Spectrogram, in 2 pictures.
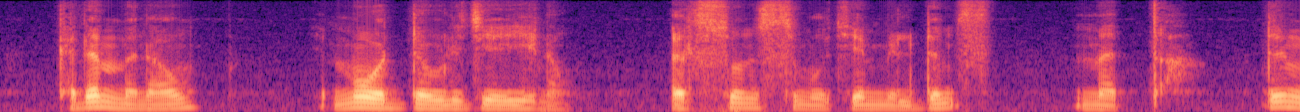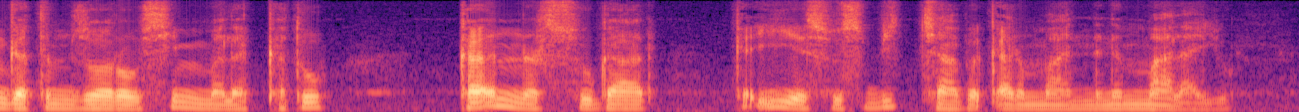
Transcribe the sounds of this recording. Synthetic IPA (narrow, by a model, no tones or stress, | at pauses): kʰəd̪əmːənawm | jɛmːəwɔd̪ːəwlɨd͡ʒe̞jɪhnəw | ʔɨɾsunsɨmut̪ʰjɛmːild̪ɨmsʼ | mət̪ʼːḁ | d̪̥ɨŋɡət̪ʰɨmzo̞ɾəwsimːələkːət̪ʰu | kʰəɨnːəɾsuɡaɾ | kʰə̰ʔɨjːɛsusbɨt͡ʃːabəkʼəɾmanːɨnɨmːala̰jːu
